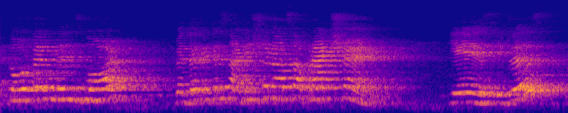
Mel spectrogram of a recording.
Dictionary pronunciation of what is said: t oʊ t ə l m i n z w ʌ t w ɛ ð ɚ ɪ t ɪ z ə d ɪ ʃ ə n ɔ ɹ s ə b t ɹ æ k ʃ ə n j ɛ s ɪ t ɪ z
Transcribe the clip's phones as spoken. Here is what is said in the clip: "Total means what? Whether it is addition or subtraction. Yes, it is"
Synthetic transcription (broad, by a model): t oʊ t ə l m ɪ l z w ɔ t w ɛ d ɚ ɪ t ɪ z ə d ɪ ʃ ə n ɔ ɹ s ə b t ɹ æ k ʃ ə n j ɛ s ɪ t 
